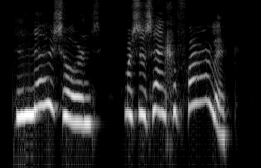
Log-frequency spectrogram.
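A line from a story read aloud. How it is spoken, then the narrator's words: Queen calling out. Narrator (Dutch): riep de koningin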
